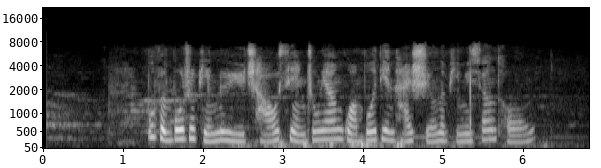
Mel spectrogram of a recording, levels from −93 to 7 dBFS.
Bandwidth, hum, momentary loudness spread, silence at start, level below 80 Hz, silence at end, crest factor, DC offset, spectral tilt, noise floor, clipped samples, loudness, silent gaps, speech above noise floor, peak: 7.8 kHz; none; 13 LU; 0.1 s; -46 dBFS; 0.7 s; 18 dB; under 0.1%; -3.5 dB/octave; -60 dBFS; under 0.1%; -20 LUFS; none; 40 dB; -2 dBFS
